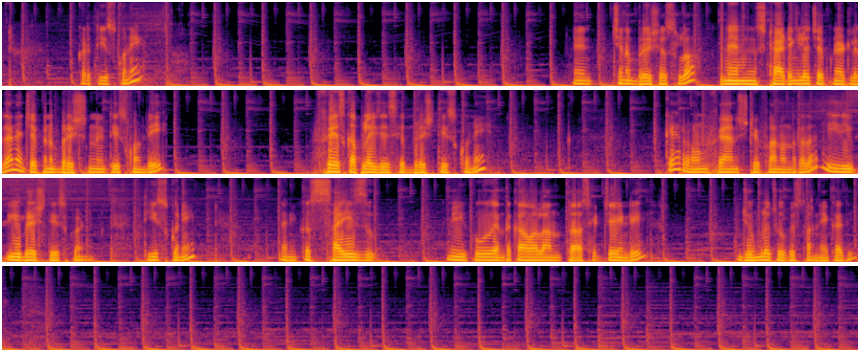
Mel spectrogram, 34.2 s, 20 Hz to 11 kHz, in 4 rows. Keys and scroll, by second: 33.6 ctrl+space, 34.0 ctrl+space.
